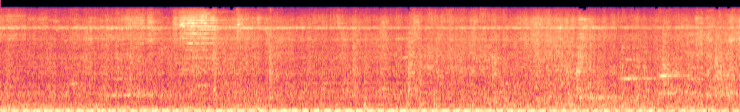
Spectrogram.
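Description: Covered hopper cars of a freight train rolling past at close range: a steady low rumble of steel wheels on the rails with faint, regular wheel clicks.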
